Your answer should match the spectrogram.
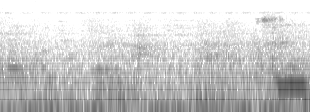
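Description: Faint, indistinct voices over low background noise, with no distinct event standing out.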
